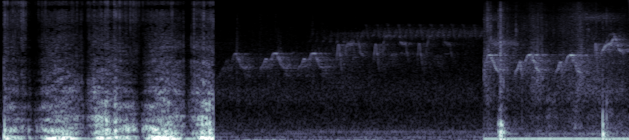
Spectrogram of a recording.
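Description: A ribbed fiberglass bubble roller worked over wet laminate, four loud strokes in the first two seconds. Then songbirds chirping in quick repeated notes, joined about five seconds in by a steady low hum.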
